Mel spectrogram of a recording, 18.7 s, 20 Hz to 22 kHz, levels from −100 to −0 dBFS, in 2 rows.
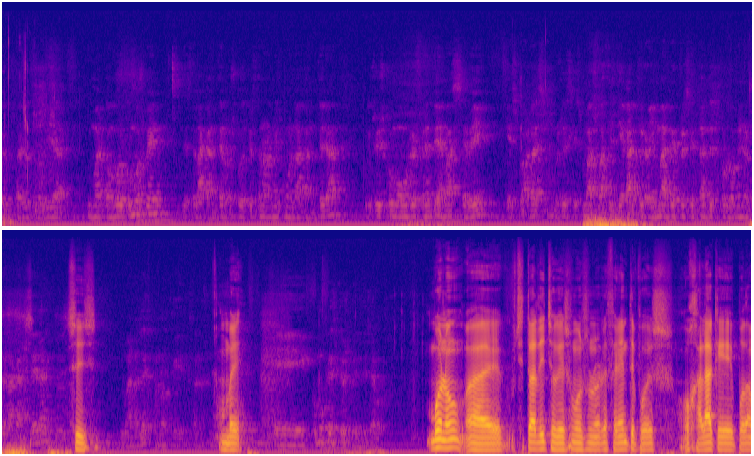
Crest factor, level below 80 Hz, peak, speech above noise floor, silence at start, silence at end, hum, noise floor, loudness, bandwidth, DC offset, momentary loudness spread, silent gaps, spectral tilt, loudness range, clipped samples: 26 dB; -42 dBFS; -2 dBFS; 33 dB; 5.05 s; 0 s; 50 Hz at -55 dBFS; -56 dBFS; -23 LUFS; 15.5 kHz; under 0.1%; 23 LU; none; -6 dB/octave; 22 LU; under 0.1%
